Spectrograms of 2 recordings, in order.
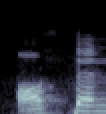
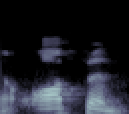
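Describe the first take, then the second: First: "ऑफ्टन" with an audible t; T pronounced. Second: "ऑफन" with the t dropped; silent t. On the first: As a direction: sound the t after the f in "ऑफ्टन". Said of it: "ऑफ्टन नहीं पढ़ते हैं". ("ऑफ्टन" में त बोलकर) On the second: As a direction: leave out the t in "ऑफन". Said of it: "त का उच्चारण नहीं होता". ("ऑफन" में त चुप रखकर) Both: Shown as a demonstration.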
